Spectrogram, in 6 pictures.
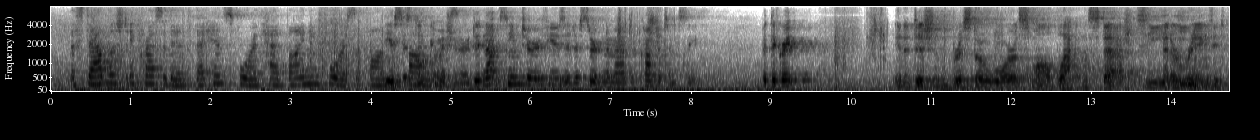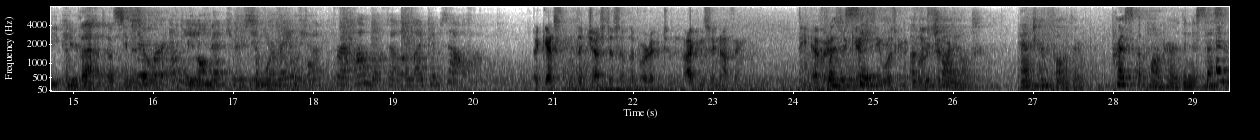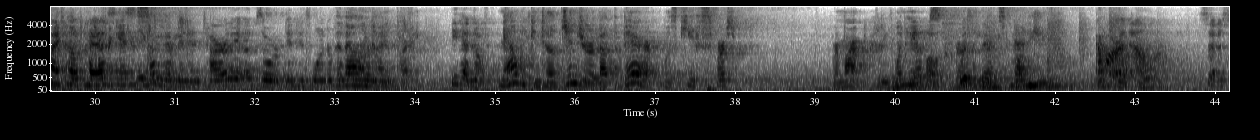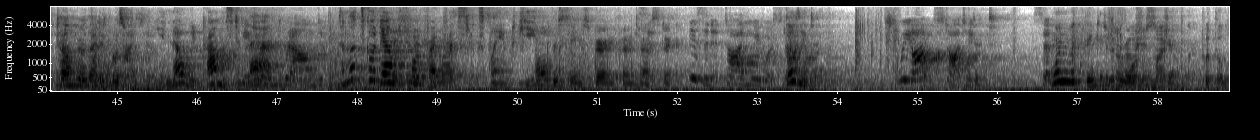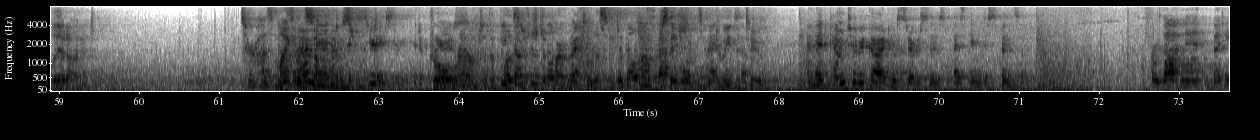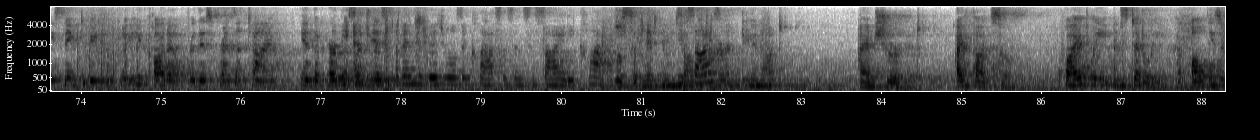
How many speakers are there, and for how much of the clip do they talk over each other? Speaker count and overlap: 9, about 38%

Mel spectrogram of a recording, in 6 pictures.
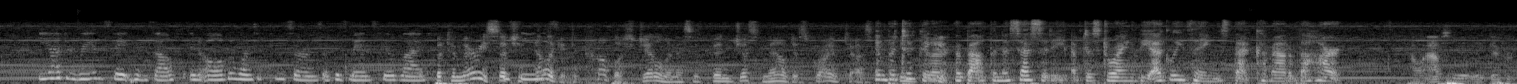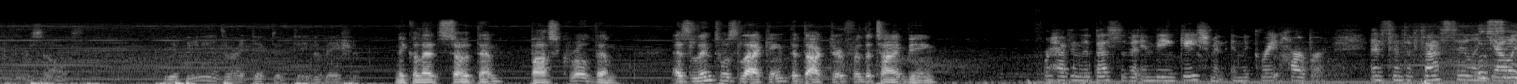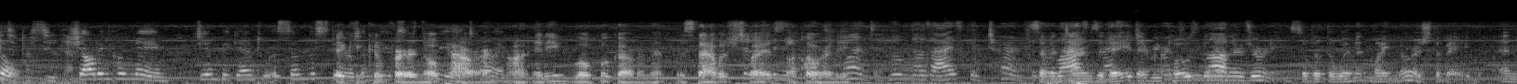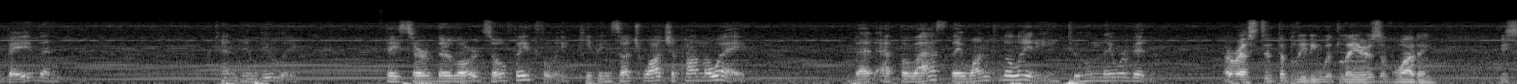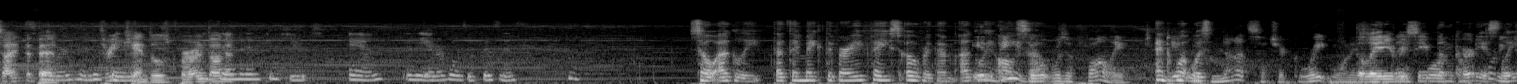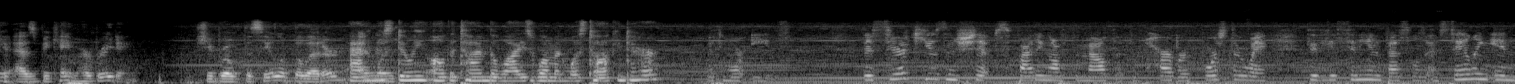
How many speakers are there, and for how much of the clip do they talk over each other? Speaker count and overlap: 10, about 18%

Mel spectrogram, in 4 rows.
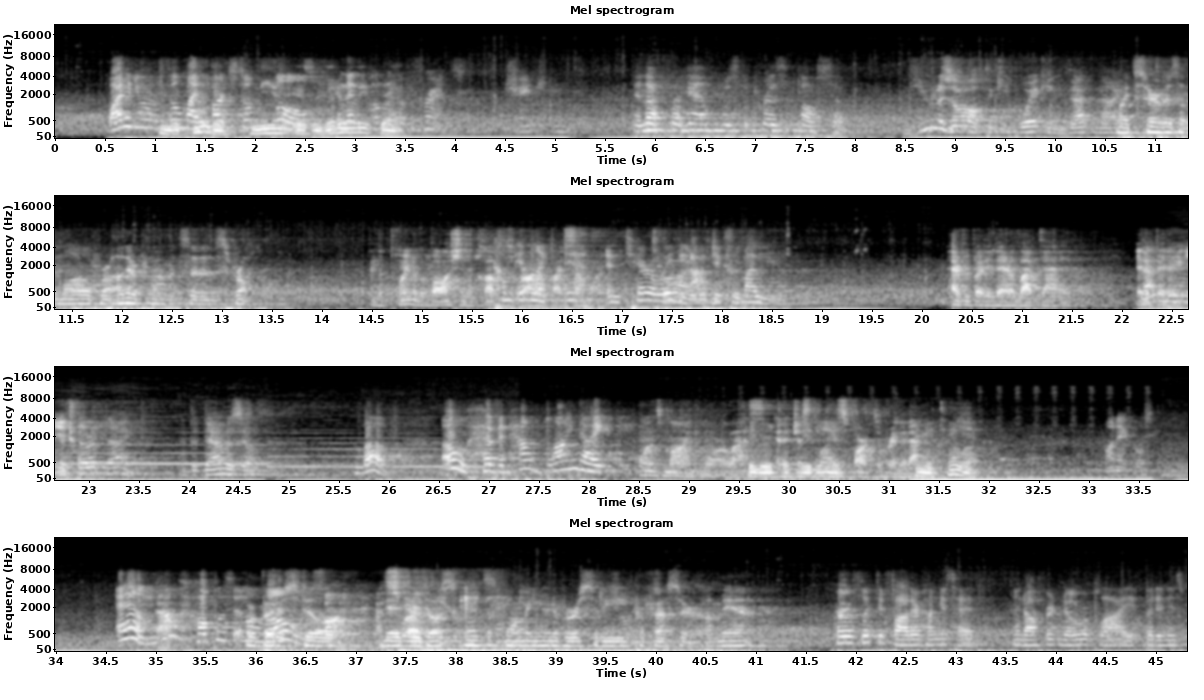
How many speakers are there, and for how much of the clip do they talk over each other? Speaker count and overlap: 7, about 31%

